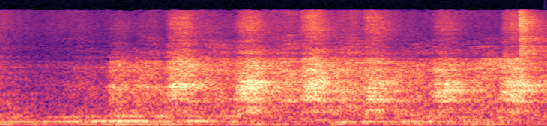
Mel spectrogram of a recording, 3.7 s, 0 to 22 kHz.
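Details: Guarding the home, a 1.5-year-old male Rottweiler barks at a delivery man about to come in; quick, evenly spaced barks sound about three times a second over a low background hum.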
